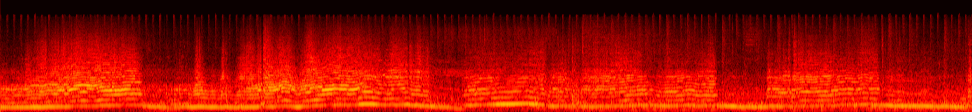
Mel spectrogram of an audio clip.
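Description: Race car engine heard from inside the cabin while being driven hard, the revs climbing and dropping again and again, with a steep fall in pitch about halfway through and again near the end.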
